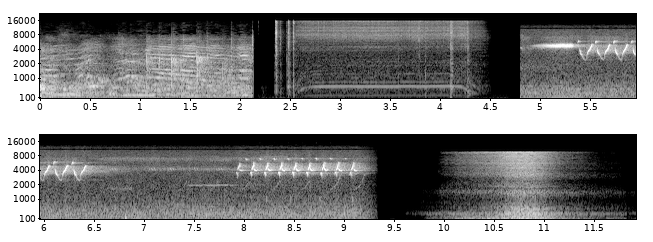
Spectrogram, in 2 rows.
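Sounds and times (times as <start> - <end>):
bird chirps: 4.8 - 9.4
short rush of noise: 10.0 - 11.9.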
